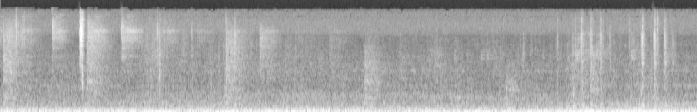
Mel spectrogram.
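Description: Small items rattle and click in the cab as the truck drives over the road.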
